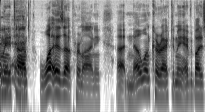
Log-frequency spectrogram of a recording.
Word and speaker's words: Hermione: lenders baby and I gotta get this right Hermione said that wrong so many times what is up Hermione no one corrected me everybody's an [ __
